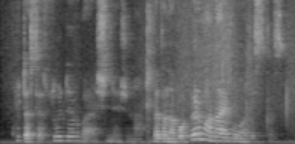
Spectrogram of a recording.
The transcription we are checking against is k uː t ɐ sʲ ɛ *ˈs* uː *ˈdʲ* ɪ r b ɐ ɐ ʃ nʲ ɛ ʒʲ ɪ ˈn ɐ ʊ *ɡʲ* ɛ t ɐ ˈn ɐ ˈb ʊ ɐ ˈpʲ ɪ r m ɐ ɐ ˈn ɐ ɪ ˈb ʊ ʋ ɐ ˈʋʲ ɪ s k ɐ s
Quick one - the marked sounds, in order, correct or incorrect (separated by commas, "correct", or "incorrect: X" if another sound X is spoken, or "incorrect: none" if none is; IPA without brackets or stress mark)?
correct, correct, incorrect: bʲ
